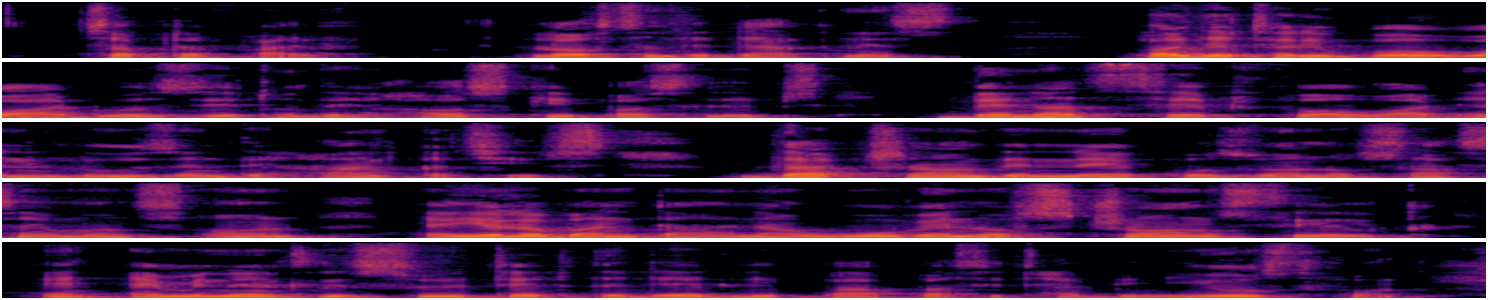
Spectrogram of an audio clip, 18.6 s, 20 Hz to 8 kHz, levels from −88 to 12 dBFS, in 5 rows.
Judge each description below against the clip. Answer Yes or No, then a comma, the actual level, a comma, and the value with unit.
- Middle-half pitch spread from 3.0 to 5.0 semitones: No, narrow, 2.6 semitones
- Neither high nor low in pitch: No, low, 105 Hz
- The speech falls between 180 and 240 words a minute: No, average, 170 wpm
